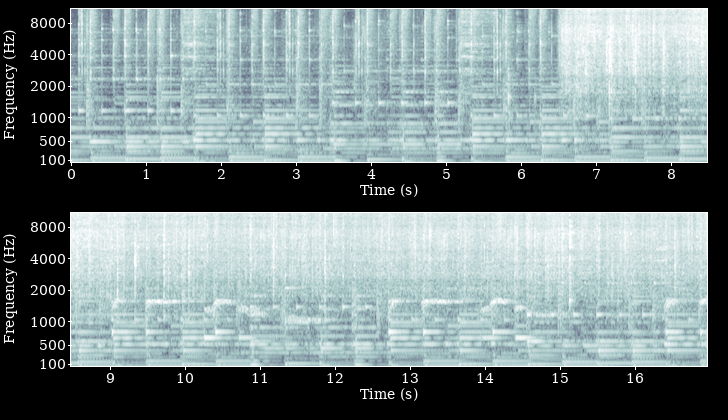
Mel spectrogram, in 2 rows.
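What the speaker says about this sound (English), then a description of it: "So first I'm going to fry the onion for 2 minutes only." Onion stir-frying in a pan over a medium-high flame gives a steady, close sizzle that runs the whole way through, with a constant tonal musical bed underneath.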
